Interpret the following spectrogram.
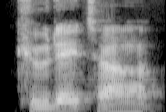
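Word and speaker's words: coup d'état: that reference or you make that reference, you pronounce it correctly. Coup d'etat.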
